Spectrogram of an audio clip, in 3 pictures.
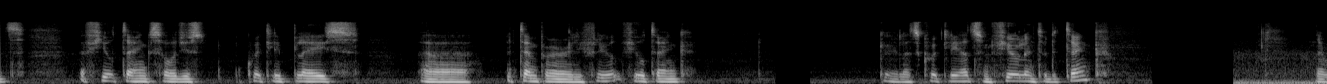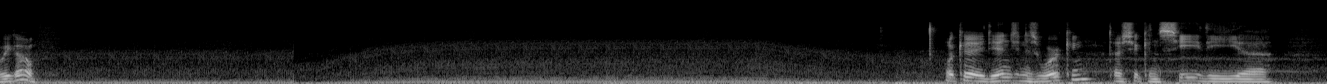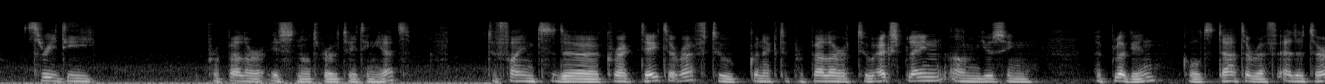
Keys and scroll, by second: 7.3 t, 7.5 e, 7.8 m, 8.0 p, 37.8-38.8 typing.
